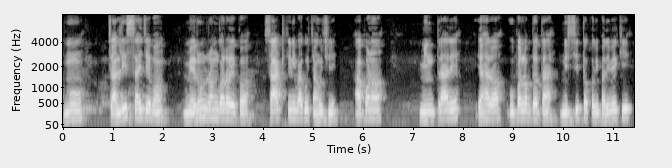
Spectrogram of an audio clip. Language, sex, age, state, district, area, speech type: Odia, male, 18-30, Odisha, Nuapada, urban, read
